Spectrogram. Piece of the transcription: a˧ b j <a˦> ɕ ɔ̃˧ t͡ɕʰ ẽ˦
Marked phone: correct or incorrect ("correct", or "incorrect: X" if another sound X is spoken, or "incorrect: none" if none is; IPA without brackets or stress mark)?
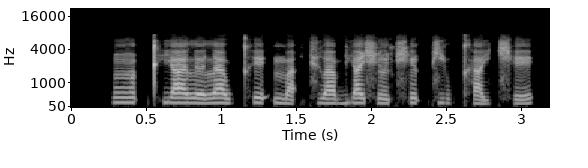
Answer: correct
